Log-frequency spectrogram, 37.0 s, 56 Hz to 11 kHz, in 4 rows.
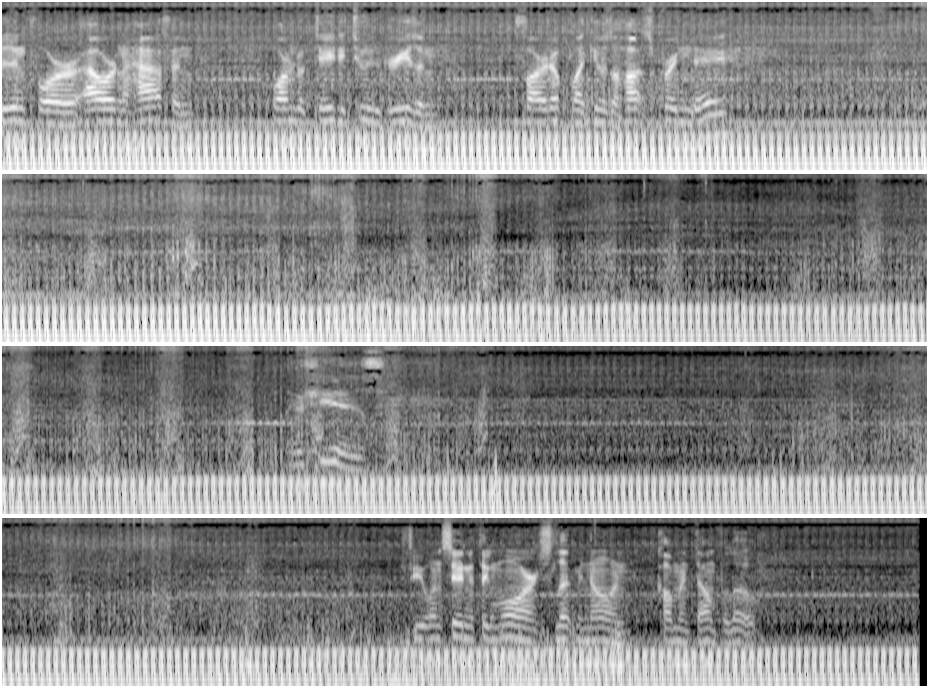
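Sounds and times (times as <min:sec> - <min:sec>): snowmobile engine idling: 0:00.0 - 0:37.0.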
